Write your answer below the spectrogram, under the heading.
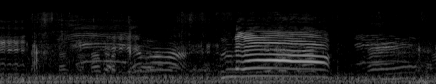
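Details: Flock of sheep brought one at a time for PPR vaccination; shorter bleats and a man's voice, then a loud, strained, quavering bleat lasting about a second, followed by a softer fading call.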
